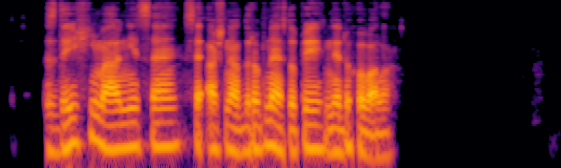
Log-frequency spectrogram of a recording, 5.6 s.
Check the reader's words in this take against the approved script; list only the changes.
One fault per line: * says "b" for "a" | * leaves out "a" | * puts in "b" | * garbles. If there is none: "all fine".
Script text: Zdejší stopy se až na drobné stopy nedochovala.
* says "márnice" for "stopy"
